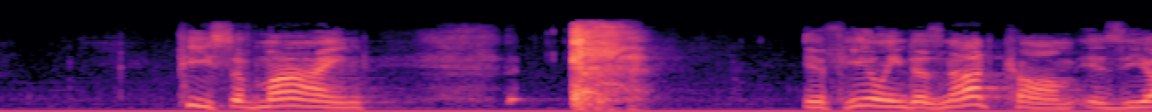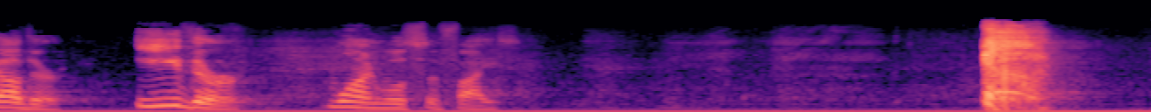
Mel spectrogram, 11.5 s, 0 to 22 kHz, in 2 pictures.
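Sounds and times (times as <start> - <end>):
speech: 0.9 - 2.7, 4.0 - 8.4
single sharp cough: 2.8 - 3.3, 10.7 - 11.2.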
